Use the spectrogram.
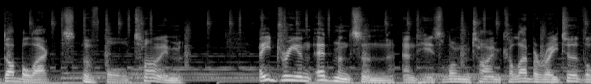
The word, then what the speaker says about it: Adrian Edmondson: spoke to Adrien Edmonson for the big interview Adrien Edmonson welcome to the big interview well thank you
